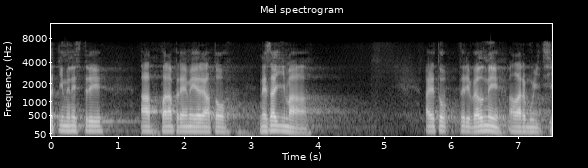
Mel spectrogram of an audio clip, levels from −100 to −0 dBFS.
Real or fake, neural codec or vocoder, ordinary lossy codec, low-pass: fake; codec, 16 kHz, 16 kbps, FunCodec, trained on Chinese and English, 50 frames a second; AAC, 64 kbps; 7.2 kHz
